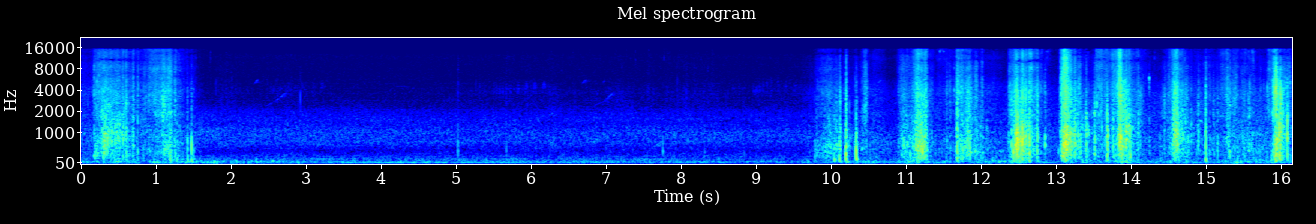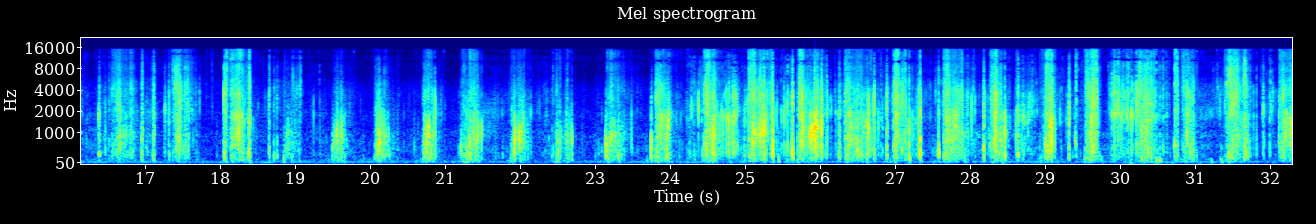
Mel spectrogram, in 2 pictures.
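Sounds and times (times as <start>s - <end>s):
footsteps in the snow in woods near Hebborn in Germany: 0.0s - 1.6s, 9.8s - 32.2s.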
